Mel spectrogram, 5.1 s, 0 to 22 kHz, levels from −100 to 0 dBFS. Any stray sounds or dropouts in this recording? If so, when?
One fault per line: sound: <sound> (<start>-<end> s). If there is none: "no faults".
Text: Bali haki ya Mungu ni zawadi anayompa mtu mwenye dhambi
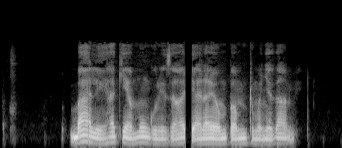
sound: dropout (2.8-2.9 s)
